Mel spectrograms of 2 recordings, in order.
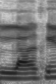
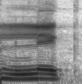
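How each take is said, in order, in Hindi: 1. इसमें दो अक्षर हैं, स्वर 'ah' है। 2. इसमें एक अक्षर है, स्वर 'ay' है। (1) "लाके नहीं" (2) "हम लोग पढ़ते हैं लेक"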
